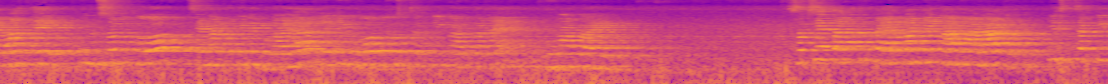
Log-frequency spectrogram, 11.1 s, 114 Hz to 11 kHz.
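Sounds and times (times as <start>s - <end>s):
woman speaking: 0.0s - 6.4s, 8.0s - 11.0s
low background rumble: 0.0s - 11.0s.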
